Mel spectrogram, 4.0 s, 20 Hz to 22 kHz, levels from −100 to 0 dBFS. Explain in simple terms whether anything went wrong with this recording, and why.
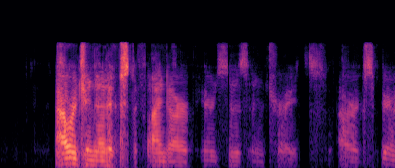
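The whole recording suffers from heavy Speex codec damage: the speech sounds hoarse and noisy, with nothing above 7.7 kHz, from squeezing it into very little data.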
